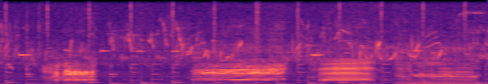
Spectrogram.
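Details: Sheep named in a Kazakh lesson on farm animal sounds, giving four repeated wavering bleats, each about a second long and roughly a second apart, over cheerful children's music with a steady beat.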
